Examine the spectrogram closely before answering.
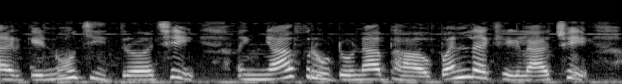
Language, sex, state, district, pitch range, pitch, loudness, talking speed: Gujarati, female, Gujarat, Gandhinagar, 205-305 Hz, 225 Hz, -15 LUFS, 75 wpm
